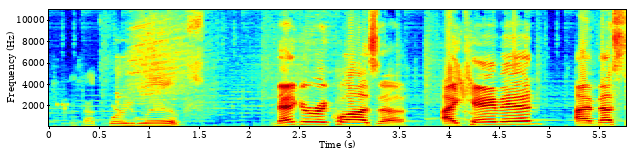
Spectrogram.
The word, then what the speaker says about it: Rayquaza: better it's great another pronunciation i don't agree with this it's uh is calling him calling the legendary dragon of poland rayquaza it's rayquaza as in quasar yeah because that's where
